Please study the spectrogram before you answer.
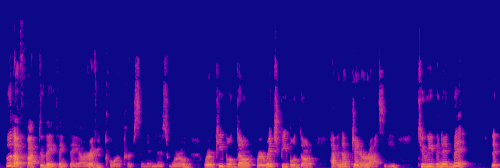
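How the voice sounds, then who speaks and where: A woman's voice: fairly low pitch, echoey room. A woman delivering a rambling, profane rant that jumps from topic to topic in an agitated manner.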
